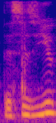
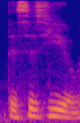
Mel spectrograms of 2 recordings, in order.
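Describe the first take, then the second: First: Whispered, leaning in; telling Capricorn its card, whispered. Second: Said in the usual way. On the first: Real, not acted. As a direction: hush it like a secret. Pointing out the Devil card.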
